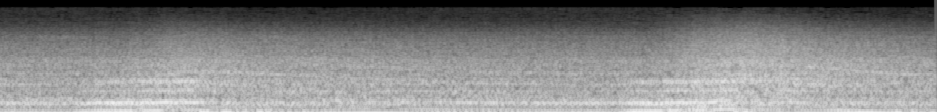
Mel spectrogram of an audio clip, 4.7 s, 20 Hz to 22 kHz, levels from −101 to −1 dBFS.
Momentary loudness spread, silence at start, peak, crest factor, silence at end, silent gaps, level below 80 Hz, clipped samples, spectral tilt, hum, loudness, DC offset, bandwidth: 8 LU; 0 s; 0 dBFS; 12 dB; 0 s; none; -20 dBFS; under 0.1%; -6.5 dB/octave; none; -14 LUFS; under 0.1%; 10 kHz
